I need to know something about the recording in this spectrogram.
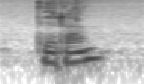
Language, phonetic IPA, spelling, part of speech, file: Polish, [ˈtɨrãn], tyran, noun, LL-Q809 (pol)-tyran.wav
